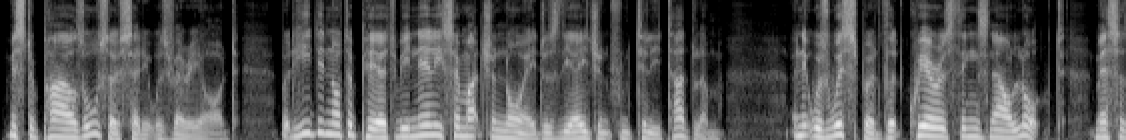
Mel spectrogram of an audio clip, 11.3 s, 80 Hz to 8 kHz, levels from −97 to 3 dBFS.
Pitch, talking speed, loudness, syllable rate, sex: 150 Hz, 185 wpm, -19 LUFS, 4.9 syllables/s, male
